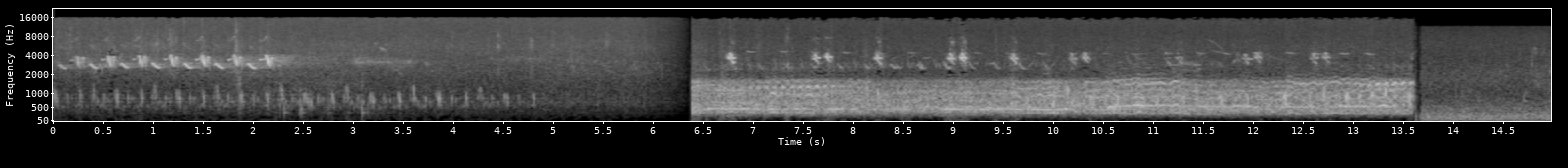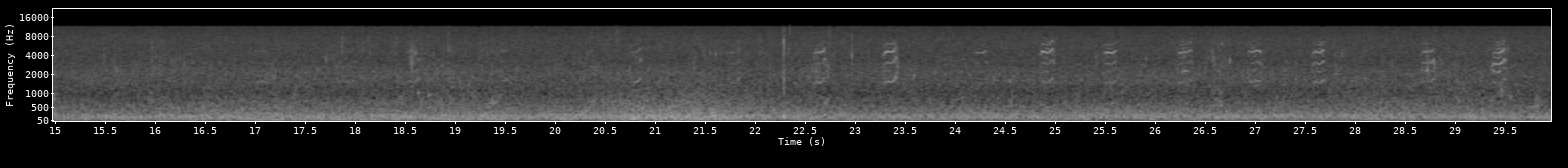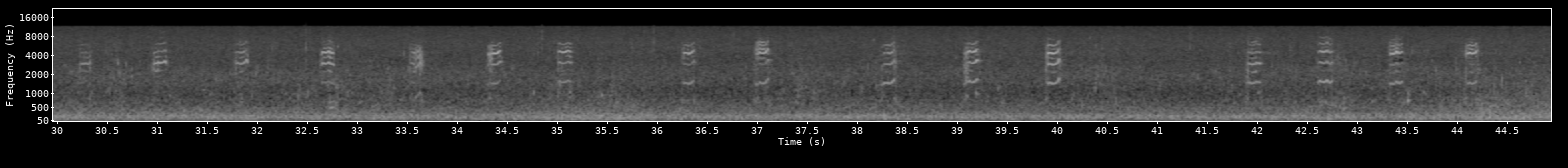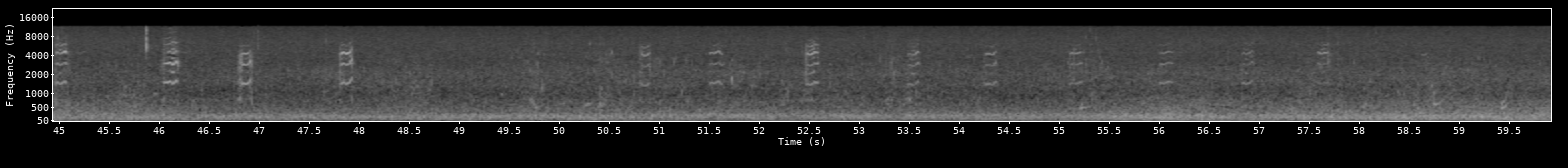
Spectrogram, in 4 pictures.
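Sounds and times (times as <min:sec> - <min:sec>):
snipe calls: 0:06.4 - 0:13.6.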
